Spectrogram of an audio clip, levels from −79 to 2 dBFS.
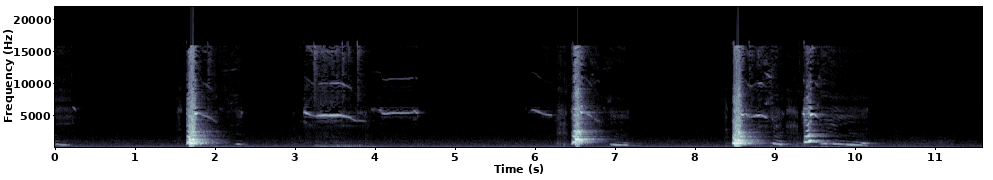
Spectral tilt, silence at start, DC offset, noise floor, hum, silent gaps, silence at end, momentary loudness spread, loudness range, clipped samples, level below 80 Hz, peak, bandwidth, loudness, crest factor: -1.5 dB/octave; 1.65 s; under 0.1%; -60 dBFS; none; none; 1.5 s; 27 LU; 16 LU; under 0.1%; -54 dBFS; 0 dBFS; 16.5 kHz; -15 LUFS; 22 dB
